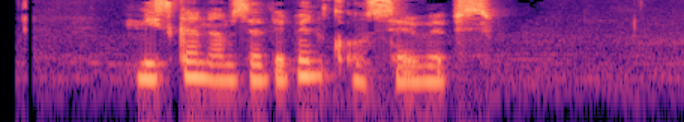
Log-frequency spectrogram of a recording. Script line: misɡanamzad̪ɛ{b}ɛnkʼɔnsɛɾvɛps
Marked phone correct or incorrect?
correct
